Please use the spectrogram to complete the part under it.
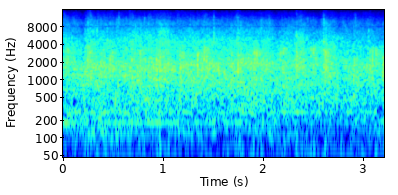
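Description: Audience at a Buddhist Dharma talk clapping steadily, a dense, loud and even wash of applause from many hands throughout, with no voices above it.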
